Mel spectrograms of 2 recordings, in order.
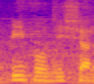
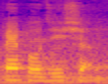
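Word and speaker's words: preposition: যেমন আমাদের কি আছে প্রিপজিশন বা প্রেপজিশন আপনারা যেটাই বলুন না কেন কিন্তু সঠিক উচ্চারণ কিন্তু প্রেপজিশন আচ্ছা তারপরে আমাদের হলো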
